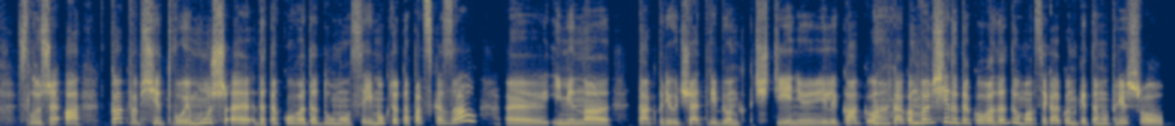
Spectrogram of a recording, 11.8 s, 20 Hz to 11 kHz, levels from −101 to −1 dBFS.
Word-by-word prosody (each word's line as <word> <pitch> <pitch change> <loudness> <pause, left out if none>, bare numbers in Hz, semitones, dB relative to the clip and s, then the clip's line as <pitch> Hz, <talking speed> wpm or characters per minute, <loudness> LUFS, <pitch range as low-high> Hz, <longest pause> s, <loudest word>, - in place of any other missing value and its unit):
Слушай, 240 -2 0
а 230 +1 +4 0.3
как 350 -3 +1
вообще 245 +1 +1
твой 225 +2 -1
муж, 290 +8 +2
э, 210 -1 +3
до 210 0 0
такого 225 0 -1
додумался? 220 -3 -5
Ему 235 +5 0
кто-то 280 -1 -1
подсказал, 275 +6 +1 0.4
э, 190 -2 +1
именно 200 -2 +1 0.3
так 230 -3 0
приучать 215 -1 0
ребёнка 200 -2 -3
к - - -22
чтению 190 -3 0
или 215 +2 -1
как 260 +3 +1 0.3
как 295 - 0
он 265 +1 +3
вообще 335 +5 +4
до 335 - 0
такого 270 -3 +1
додумался, 265 -5 0
как 275 0 +1
он 250 -3 -3
к 240 - -14
этому 230 -2 -2
пришёл? 220 -6 +2
230 Hz, 170 wpm, -22 LUFS, 210-265 Hz, 0.4 s, а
